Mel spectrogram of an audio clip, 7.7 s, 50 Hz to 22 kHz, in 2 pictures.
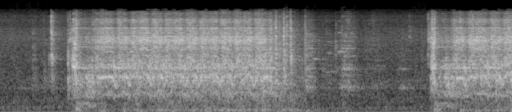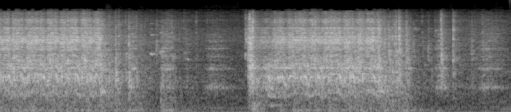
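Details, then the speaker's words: John Deere 425 riding mower, Kawasaki twin, with one cylinder's ignition coil lead disconnected: three cranking bursts of about two seconds each that never catch, showing the other cylinder is dead; the cause was a failed ignition coil. "so with this one disconnected it does not want to fire up"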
